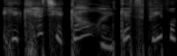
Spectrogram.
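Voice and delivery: high breathy whisper, slowed; mock conspiratorial whisper; teasing whisper. Real, not acted. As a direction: whisper it to tease her.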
